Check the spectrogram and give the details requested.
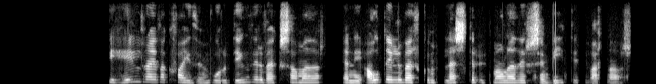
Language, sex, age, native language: Icelandic, female, 30-39, Icelandic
